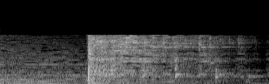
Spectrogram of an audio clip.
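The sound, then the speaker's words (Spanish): Window glass shattering as a body crashes through it in a dramatised serial, a sudden loud crash followed by a tinkling spray of falling fragments that fades over about two seconds. “No lo dudó y se lanzó al vacío, rompiendo con su cuerpo el cristal de la ventana.”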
